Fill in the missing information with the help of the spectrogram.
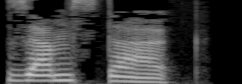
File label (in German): "Samstag", German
